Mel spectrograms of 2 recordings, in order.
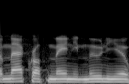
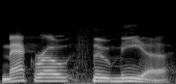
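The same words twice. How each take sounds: First: "macrothumia" fumbled into extra muddled syllables; garbled pronunciation. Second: "Macrothumia" said slowly and carefully, syllable by syllable; correct Greek pronunciation. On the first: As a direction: stumble through "macrothumia" like mak-roth-meni-MOON-ia. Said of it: "whatever you say it". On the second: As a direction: pronounce "Macrothumia" as MAK-ro-thu-MEE-a, drawn out. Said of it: "I'll say it correctly one time". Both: Shown as a demonstration.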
